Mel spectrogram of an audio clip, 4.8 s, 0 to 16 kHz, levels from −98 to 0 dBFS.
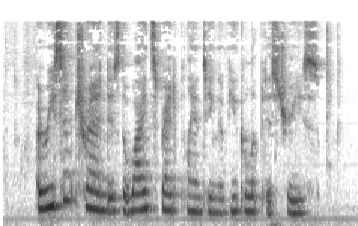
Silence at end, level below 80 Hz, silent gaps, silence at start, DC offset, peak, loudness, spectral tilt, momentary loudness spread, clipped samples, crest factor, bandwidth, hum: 0.4 s; -66 dBFS; none; 0.5 s; under 0.1%; -8 dBFS; -25 LUFS; -2.5 dB/octave; 11 LU; under 0.1%; 18 dB; 11.5 kHz; none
